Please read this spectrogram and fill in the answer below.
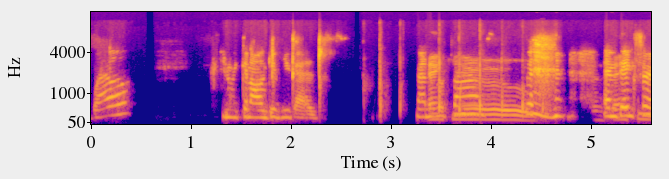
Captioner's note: clapping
